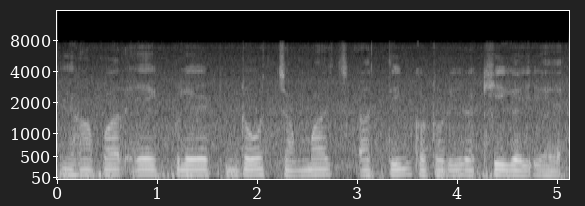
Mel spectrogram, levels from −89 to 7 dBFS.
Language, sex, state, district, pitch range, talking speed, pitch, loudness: Hindi, male, Jharkhand, Deoghar, 105-115 Hz, 140 wpm, 110 Hz, -16 LUFS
